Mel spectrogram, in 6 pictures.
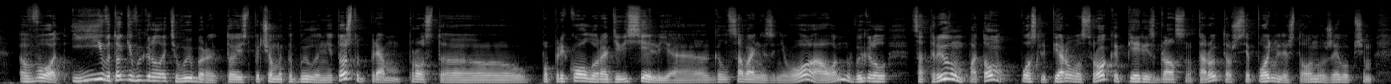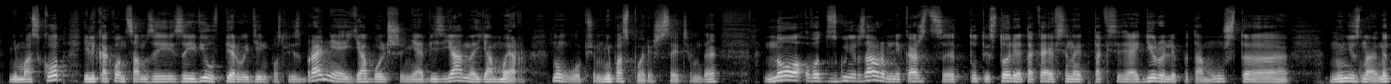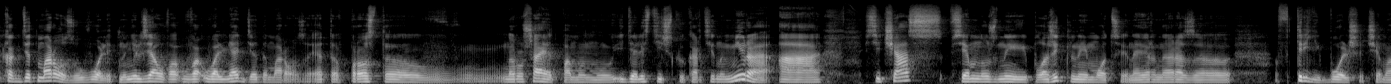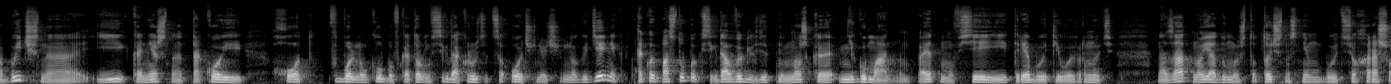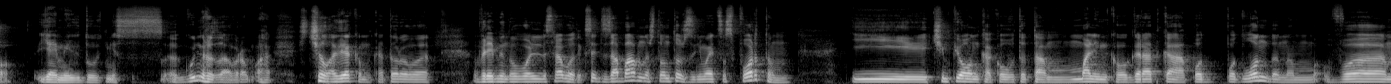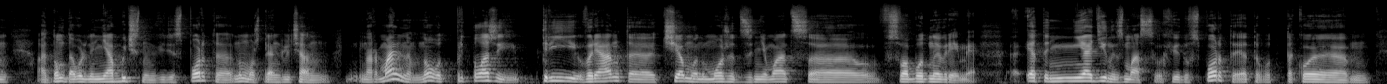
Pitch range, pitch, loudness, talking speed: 110-135 Hz, 120 Hz, -21 LUFS, 160 wpm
